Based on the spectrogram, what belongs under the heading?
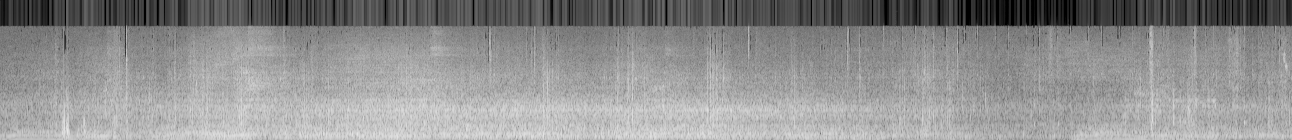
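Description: Turbocharged car engine heard from inside the cabin with the windows up, driving under load with tyre and road noise. The engine pitch climbs and falls a few times near the start and again near the end as the revs go up and down, with a few short sharp clicks.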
